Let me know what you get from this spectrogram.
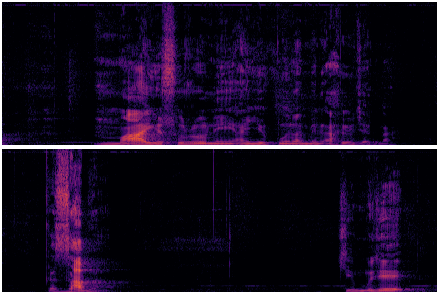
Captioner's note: Arabic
